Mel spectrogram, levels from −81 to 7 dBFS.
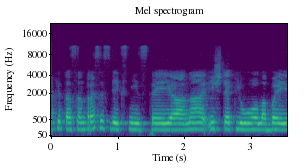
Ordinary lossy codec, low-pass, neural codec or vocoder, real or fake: AAC, 32 kbps; 10.8 kHz; vocoder, 48 kHz, 128 mel bands, Vocos; fake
